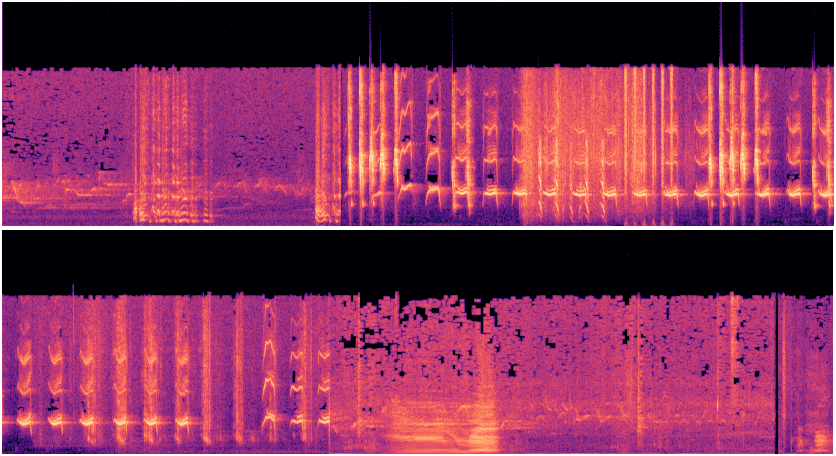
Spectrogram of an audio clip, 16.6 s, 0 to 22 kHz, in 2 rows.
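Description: A turkey gobbles briefly near the start. Then comes a long run of rapid, high, regular chirps for several seconds, and about 12 s in a cow moos once, a low, loud call lasting under two seconds.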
